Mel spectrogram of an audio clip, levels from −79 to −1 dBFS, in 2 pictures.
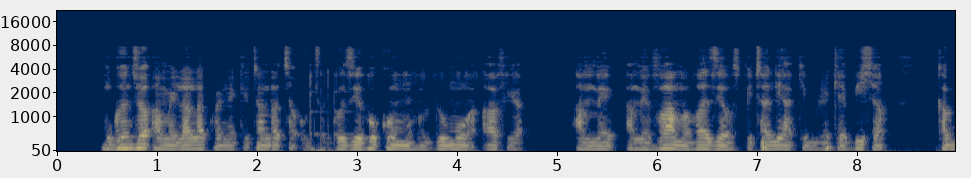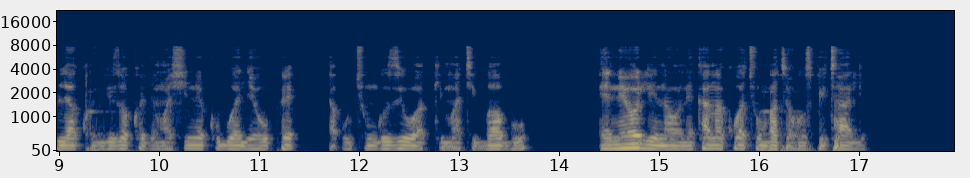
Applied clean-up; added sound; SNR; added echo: neural mask model DeepFilterNet 3.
